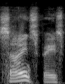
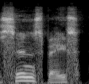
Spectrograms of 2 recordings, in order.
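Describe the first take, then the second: First: The first syllable sounds like 'sign'. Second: The first syllable sounds like 'sin'. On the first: "not Sign Space" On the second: "but Sin Space"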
